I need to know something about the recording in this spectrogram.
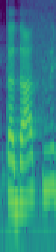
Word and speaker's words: तादात्म्य: और एकान्विता, ये सभी तदात्म्य के पर्यायवाची हैं। तदात्म, यहाँ पे ता और माँ दोनों आधे आधे हैं, आधा ता है आधा माँ है, फिर या है, तो तदात्म इसका प्रोनाउंसिएशन होगा। इसके बाद अगला शब्द देखते हैं।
